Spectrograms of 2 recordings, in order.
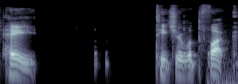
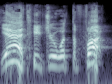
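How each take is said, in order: First: Low-key mock challenge to teacher; retold challenge. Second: High, loud mock rallying cry; retold group outburst. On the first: Player recalling their group questioning teacher, low-key mock challenge. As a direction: toss it off low and soft, retelling. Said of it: "we've been like". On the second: Player imitating everybody backing up the challenge, loud mock outrage. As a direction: imitate a whole class chiming in loudly. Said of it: "And everybody's like".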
